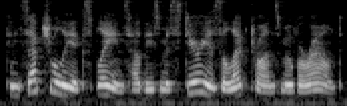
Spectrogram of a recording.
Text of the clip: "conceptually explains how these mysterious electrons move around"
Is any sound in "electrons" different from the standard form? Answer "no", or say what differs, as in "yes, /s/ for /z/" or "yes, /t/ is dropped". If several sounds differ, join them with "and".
no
